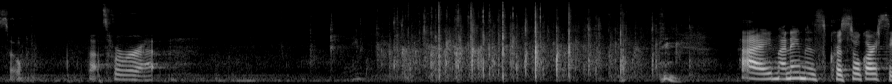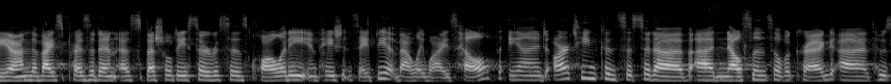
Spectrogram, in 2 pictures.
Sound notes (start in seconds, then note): 3.3 audience applauding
